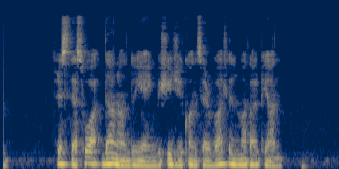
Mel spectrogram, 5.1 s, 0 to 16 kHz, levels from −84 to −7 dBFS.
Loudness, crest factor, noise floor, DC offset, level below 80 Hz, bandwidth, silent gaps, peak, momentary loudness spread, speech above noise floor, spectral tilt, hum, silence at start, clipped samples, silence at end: -26 LUFS; 18 dB; -64 dBFS; under 0.1%; -42 dBFS; 11.5 kHz; none; -8 dBFS; 10 LU; 40 dB; -6 dB/octave; none; 0.05 s; under 0.1%; 0.5 s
